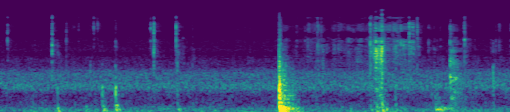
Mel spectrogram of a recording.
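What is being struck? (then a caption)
Bar of soap scored with a craft blade. A craft blade scores a crosshatch grid into the surface of a solid, plain pink soap bar held in the hand. Soft, dry scratching ticks are punctuated by a sharper, crisp scrape near the middle and a few rougher scraping strokes after it, each fading quickly over a quiet background.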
